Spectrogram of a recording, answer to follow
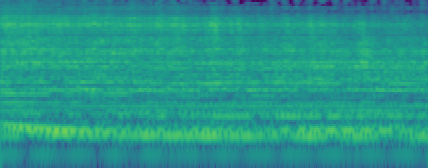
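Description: Film soundtrack played back over a speaker: a steady, loud drone of a WWII propeller fighter plane's engine, with the score underneath.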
